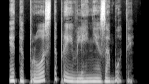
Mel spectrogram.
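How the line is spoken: Gentle remark. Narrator (Russian): мягко заметила Кассандра

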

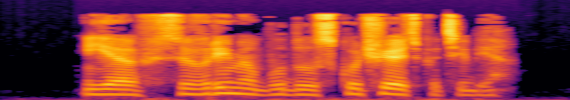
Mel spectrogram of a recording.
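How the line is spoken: Quiet. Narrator (Russian): тихо говорит Ной

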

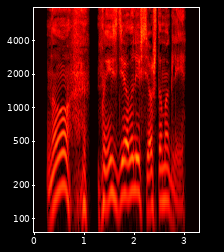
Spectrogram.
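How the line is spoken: Amused snort. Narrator (Russian): хмыкнул Алекс

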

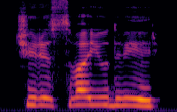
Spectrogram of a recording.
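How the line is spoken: Grumble. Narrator (Russian): пробурчал Николай Леонидович

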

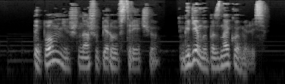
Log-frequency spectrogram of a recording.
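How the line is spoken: Plain. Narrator (Russian): спросил он

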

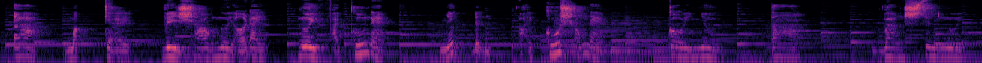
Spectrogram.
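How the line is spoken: Harsh, word by word. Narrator (Vietnamese): Y gằn giọng nói từng tiếng một

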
